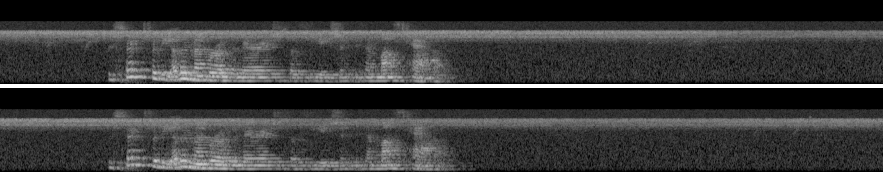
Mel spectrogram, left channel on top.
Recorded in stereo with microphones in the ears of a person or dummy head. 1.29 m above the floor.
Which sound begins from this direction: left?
A woman speaking, at 1.1 s.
